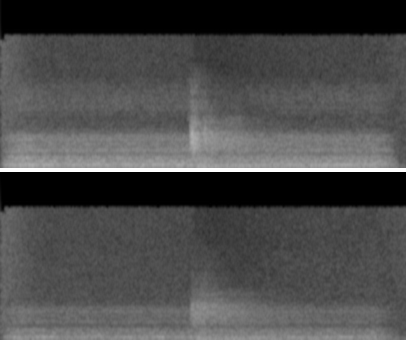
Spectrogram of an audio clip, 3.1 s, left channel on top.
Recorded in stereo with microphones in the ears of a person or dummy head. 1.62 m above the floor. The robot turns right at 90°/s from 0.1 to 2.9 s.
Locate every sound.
1.4 s an explosion: 45° left, 3 m; by 2.3 s 120° left, 3 m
